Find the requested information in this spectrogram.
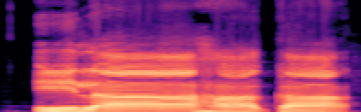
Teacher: এই যে লামের মধ্যে আমরা 1 আলিফ টান দিব, কারণ যেই হরফের উপর এরকম খাড়া চিহ্ন থাকবে ওই হরফটি আমাদের 1 আলিফ টেনে পড়তে হবে।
